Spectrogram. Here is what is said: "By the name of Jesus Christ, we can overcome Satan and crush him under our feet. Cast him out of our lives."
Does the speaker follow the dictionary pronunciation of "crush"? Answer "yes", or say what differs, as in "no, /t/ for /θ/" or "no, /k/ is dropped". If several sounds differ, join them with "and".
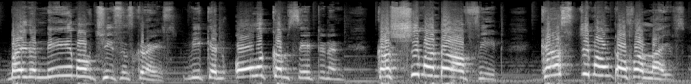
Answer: no, /ɹ/ is dropped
